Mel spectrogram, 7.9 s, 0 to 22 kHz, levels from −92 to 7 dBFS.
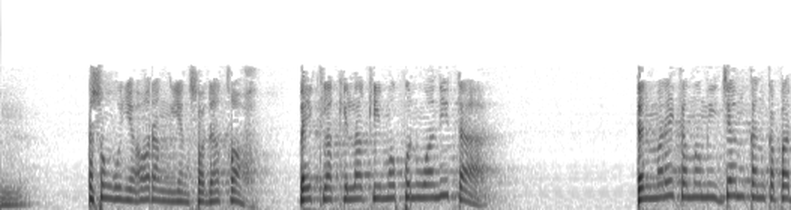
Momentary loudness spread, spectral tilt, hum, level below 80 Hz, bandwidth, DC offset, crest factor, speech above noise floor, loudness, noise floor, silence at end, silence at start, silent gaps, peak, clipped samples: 8 LU; -8 dB/octave; 60 Hz at -50 dBFS; -48 dBFS; 6.2 kHz; under 0.1%; 24 dB; 47 dB; -24 LUFS; -71 dBFS; 0 s; 0 s; none; 0 dBFS; under 0.1%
